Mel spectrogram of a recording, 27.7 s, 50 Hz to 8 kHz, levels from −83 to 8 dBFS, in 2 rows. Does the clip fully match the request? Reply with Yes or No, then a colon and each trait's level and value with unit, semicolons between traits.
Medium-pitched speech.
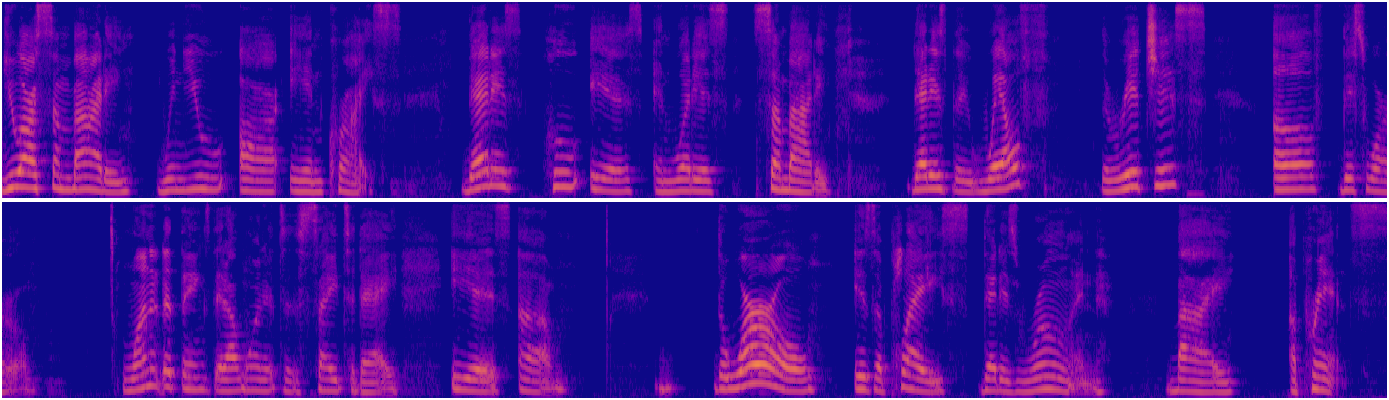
Yes: medium, 175 Hz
